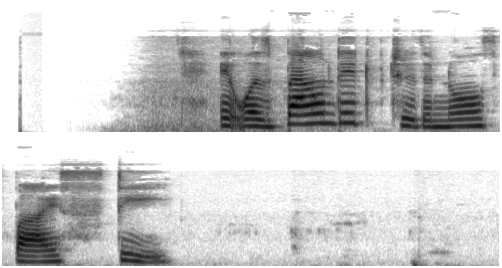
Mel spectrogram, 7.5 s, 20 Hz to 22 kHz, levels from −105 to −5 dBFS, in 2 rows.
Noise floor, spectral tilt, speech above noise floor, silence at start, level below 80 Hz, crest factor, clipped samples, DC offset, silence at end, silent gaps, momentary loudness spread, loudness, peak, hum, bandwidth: -72 dBFS; -5 dB/octave; 56 dB; 1.35 s; -56 dBFS; 20 dB; under 0.1%; under 0.1%; 2.5 s; none; 18 LU; -17 LUFS; 0 dBFS; none; 9.4 kHz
